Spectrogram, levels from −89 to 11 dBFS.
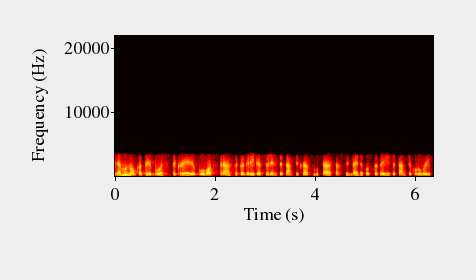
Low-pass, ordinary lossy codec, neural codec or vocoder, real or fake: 3.6 kHz; MP3, 24 kbps; codec, 24 kHz, 0.9 kbps, WavTokenizer, large speech release; fake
